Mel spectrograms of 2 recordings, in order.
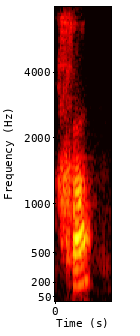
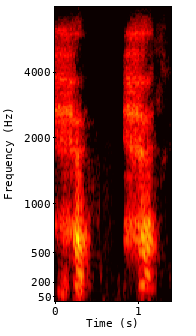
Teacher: kaf is cha, like we hear it's really strong, cha, and het is he, he. It's in the back of the throat.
